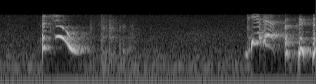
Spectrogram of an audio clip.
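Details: A brief voiced burst followed by a falling squeal, a small sneeze, then a second vocal burst after a pause.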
